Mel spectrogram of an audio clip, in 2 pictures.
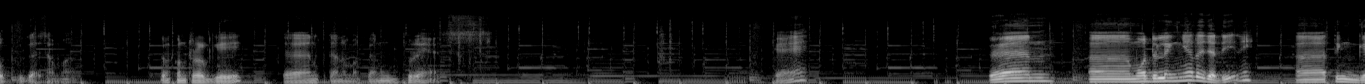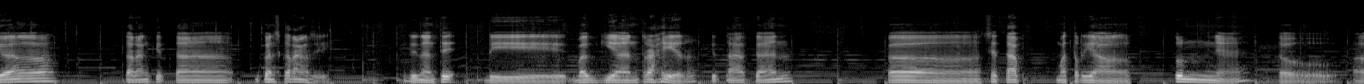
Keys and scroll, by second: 2.2 ctrl+g, 4.5-5.4 typing, 6.5 Return, 20.2 a.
